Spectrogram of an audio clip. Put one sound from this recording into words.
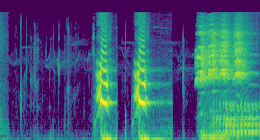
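A small dog yelps sharply twice.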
